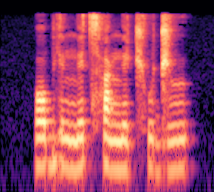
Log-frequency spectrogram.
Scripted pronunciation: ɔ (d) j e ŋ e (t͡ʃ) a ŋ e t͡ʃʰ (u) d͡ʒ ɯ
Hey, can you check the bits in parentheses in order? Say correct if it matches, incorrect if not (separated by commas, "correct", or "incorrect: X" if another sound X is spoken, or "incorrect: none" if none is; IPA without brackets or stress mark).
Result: incorrect: b, incorrect: t͡sʰ, correct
